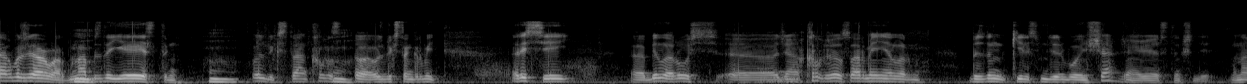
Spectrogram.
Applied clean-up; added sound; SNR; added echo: none; none; none; none.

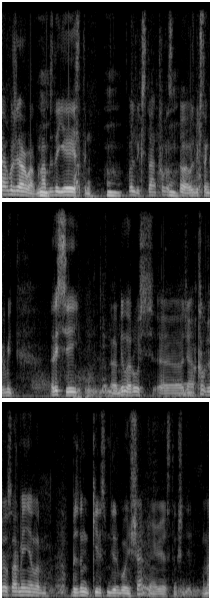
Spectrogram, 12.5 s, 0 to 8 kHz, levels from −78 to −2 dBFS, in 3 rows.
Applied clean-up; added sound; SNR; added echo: none; Zipper (clothing); 15 dB; none.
